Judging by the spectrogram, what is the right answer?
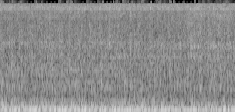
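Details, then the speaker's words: Ford overhead-cam engine with plastic timing chain guides, right after startup: low even idle with a faint busy rattle underneath; timing chain rattle, likely a failing tensioner or broken guides. "with that style they use chain guides that are plastic whenever you start these engines up and you hear a little rattling noise this is what it sounds like"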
